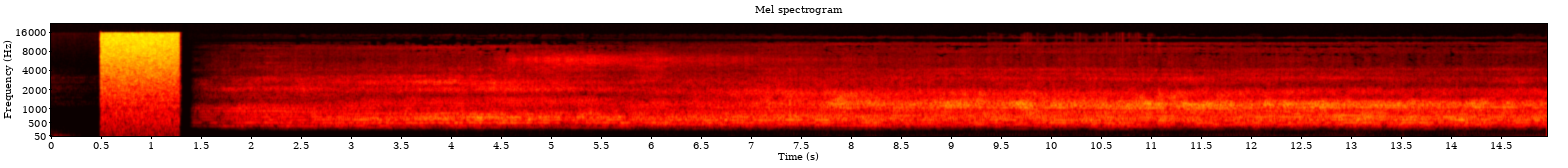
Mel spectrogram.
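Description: A short burst of loud static about half a second in, cut off sharply after under a second. Then a steady hiss fades in over a couple of seconds and holds: the background noise of a night-vision home security camera's microphone.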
